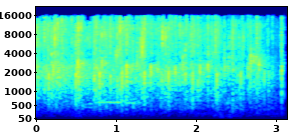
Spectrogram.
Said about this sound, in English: Thank you so much, Mike Pesca. Give him a huge round of applause for coming all the way down to join us.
